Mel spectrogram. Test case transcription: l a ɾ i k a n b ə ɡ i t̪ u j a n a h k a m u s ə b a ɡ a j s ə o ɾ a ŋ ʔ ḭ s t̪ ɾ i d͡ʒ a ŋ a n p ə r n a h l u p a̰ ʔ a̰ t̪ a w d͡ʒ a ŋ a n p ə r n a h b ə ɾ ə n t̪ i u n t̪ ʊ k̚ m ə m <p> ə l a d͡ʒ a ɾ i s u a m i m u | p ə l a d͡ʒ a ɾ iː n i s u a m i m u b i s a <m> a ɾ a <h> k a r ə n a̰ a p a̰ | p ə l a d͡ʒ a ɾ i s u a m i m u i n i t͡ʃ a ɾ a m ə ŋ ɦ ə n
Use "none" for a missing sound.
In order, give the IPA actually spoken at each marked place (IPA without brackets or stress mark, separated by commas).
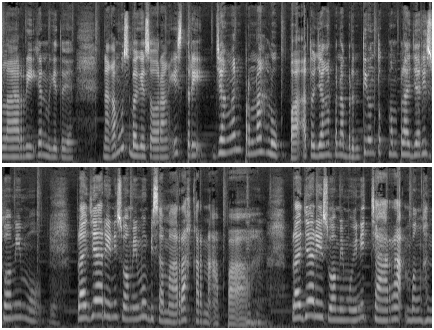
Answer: p, m, h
